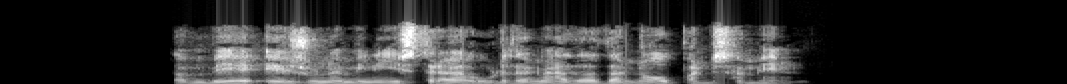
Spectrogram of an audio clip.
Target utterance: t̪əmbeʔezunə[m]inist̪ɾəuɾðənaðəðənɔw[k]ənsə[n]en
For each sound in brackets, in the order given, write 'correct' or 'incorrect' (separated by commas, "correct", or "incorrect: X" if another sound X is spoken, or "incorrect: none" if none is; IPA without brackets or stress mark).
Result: correct, incorrect: p, incorrect: m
